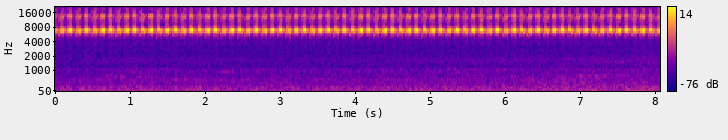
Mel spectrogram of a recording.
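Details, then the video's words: A cricket calls without pause, its high thin pulses ticking by at a fast, very regular pace over a soft, low murmur of background noise. "Som de grilo para dormir"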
